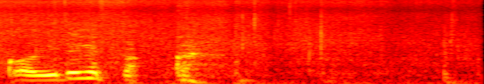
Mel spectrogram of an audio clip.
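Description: A brief, indistinct spoken utterance in the first second, followed by quiet room noise.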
